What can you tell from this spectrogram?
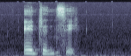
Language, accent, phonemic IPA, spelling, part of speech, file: English, US, /ˈeɪ.d͡ʒən.si/, agency, noun, En-us-agency.ogg
- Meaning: 1. The capacity, condition, or state of acting or of exerting power 2. The capacity of individuals to act independently and to make their own free choices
